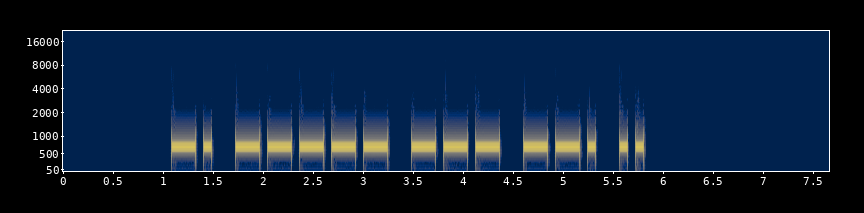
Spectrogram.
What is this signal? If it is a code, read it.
Morse code, heard as a keyed tone, about 16 wpm, 700 Hz. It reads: N0OGI
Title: USA Call Signs - 5 Characters - 15wpm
